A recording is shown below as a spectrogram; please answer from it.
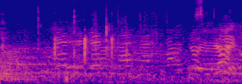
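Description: Several voices shouting and calling out on a soccer pitch, with a single sharp knock a little under a second in.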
